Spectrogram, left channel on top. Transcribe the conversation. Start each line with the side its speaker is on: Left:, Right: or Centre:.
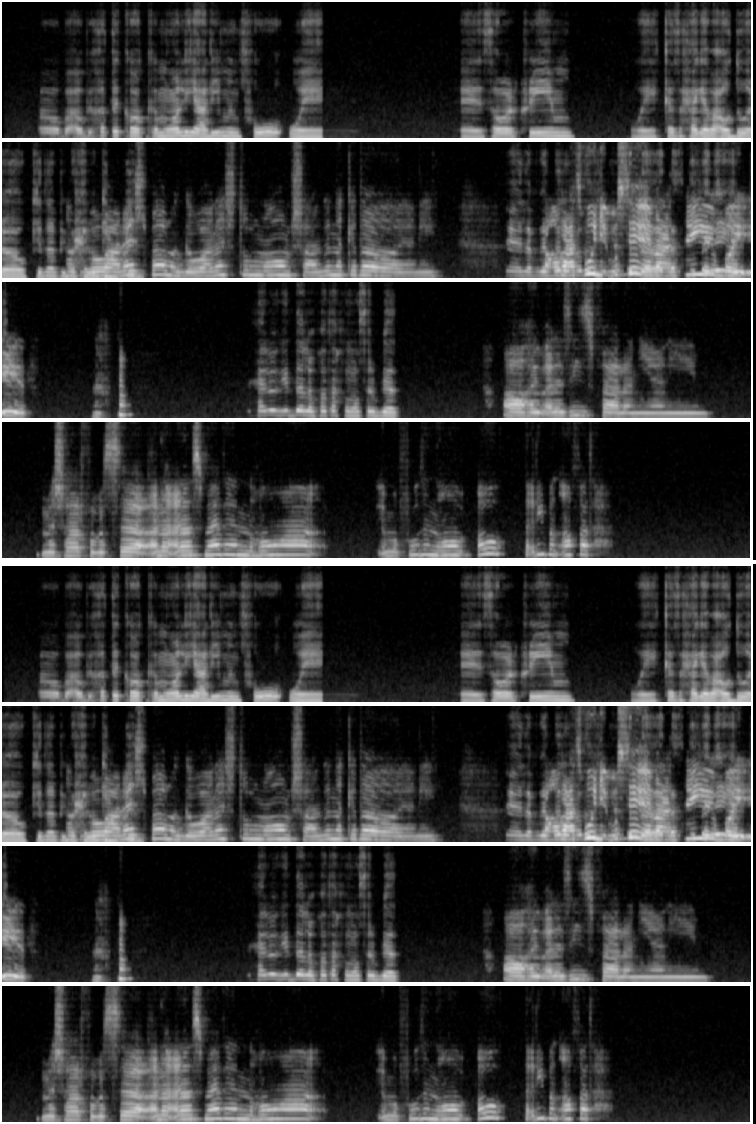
Left: اه بقى وبيحط كواكامولي عليه من فوق و ساور كريم وكذا حاجه بقى وذره وكده بيبقى
Right: ما
Left: حلو
Right: تجوعناش
Left: جدا
Right: بقى ما تجوعناش طول ما هو مش عندنا كده يعني
Left: يعني لا بجد
Right: او
Left: لو
Right: ابعتهولي
Left: فتح في مصر
Right: بصي
Left: ده
Right: ابعتيه
Left: ده احتفاليه
Right: باي اير <laughs>
Left: حلو جدا لو فتح في مصر بجد
Right: اه هيبقى لذيذ فعلا يعني مش عارفة بس انا انا سمعت ان هو المفروض ان هو اه تقريبا اه فتح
